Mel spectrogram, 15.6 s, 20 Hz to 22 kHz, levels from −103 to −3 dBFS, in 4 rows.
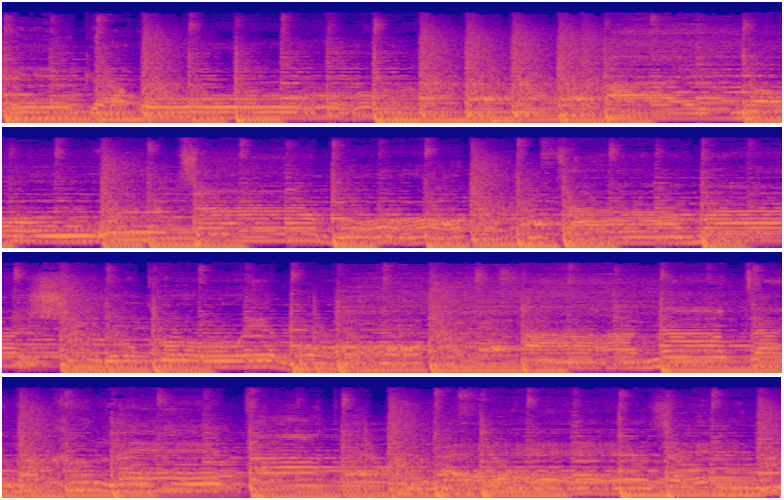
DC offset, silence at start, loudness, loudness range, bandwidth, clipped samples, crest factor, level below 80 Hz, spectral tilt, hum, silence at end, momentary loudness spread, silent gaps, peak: under 0.1%; 0 s; -33 LUFS; 0 LU; 16 kHz; under 0.1%; 12 dB; -44 dBFS; -5 dB/octave; none; 0 s; 2 LU; none; -20 dBFS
